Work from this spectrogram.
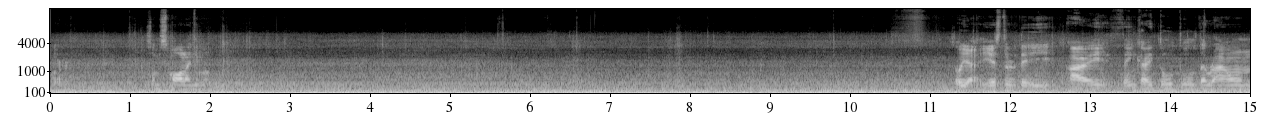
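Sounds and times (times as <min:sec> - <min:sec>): engine and tyres on snow: 0:00.0 - 0:15.0.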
